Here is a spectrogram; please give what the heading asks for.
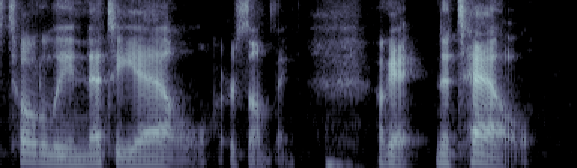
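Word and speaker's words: Natael: It's an AEL. Yeah. AL would be Natal.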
